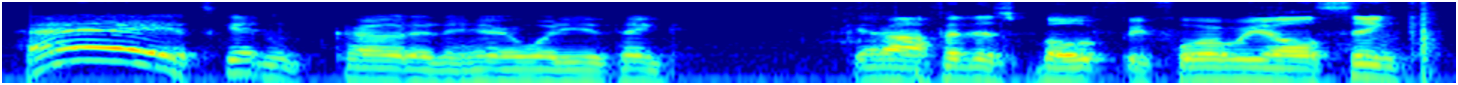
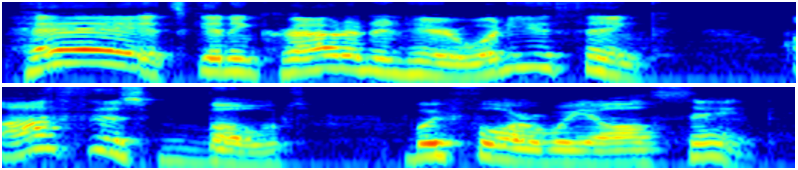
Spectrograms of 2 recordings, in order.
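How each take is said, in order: First: Said in the usual way. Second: Higher, louder, urgent storybook line; animated voice of a boat passenger; character voice. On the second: Acted. Character line from book, repeated.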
